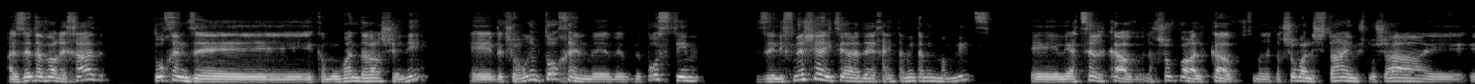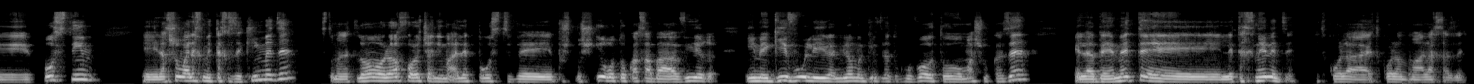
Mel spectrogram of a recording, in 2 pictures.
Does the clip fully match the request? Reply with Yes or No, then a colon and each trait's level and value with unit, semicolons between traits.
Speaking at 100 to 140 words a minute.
No: fast, 150 wpm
